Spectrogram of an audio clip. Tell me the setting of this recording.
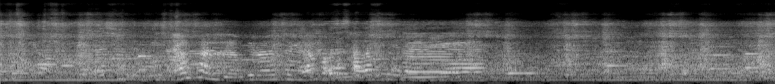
crowded indoor space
